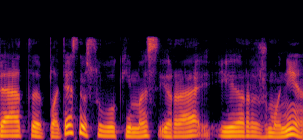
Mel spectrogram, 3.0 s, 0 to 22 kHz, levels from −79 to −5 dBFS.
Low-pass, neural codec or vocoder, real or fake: 7.2 kHz; vocoder, 44.1 kHz, 128 mel bands every 512 samples, BigVGAN v2; fake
